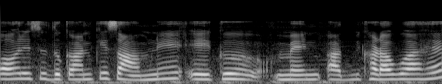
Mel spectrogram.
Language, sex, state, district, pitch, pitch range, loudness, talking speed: Hindi, female, Chandigarh, Chandigarh, 235 Hz, 230-250 Hz, -17 LUFS, 160 wpm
